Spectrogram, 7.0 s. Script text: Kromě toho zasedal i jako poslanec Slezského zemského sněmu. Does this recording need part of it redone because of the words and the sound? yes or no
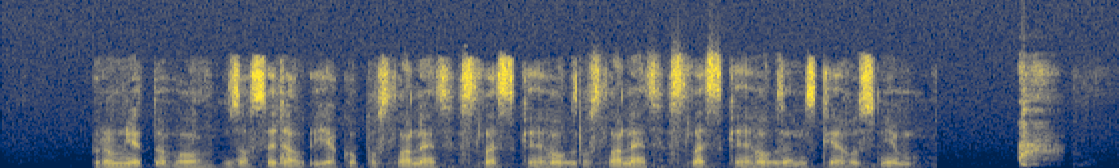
yes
